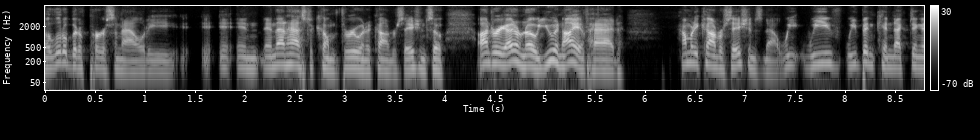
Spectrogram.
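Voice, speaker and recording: Earnest recruiter man, halting restarts. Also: medium pitch, a bit bright, no echo, studio quality. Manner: earnest, many restarts and repeated words. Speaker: podcast co-host and recruiter. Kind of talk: casual podcast conversation.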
